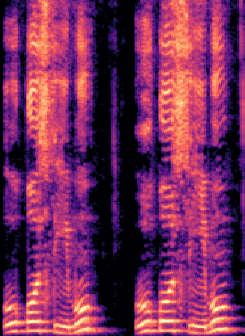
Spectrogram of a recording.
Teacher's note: मीम के ऊपर पेश है तो इसको पढ़ते वक्त होंठों को गोल करेंगे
